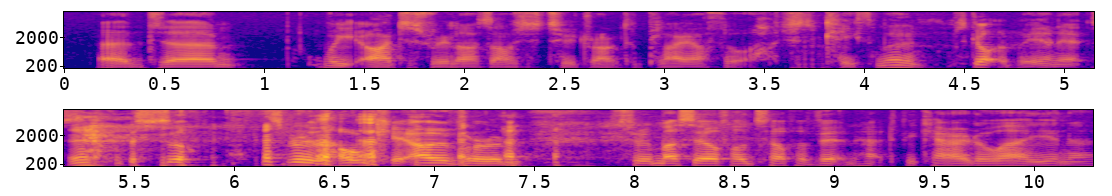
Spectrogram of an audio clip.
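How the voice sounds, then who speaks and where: A man with an English accent speaks at a very fast pace, his loudness swinging widely. His pitch is medium and his intonation lively. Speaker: rock drummer. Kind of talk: casual interview.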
